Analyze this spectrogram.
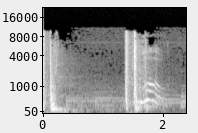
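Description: Paintball rifle shots in a forest striking rusty metal targets, heard as a few sharp, abrupt thuds with a brief vocal sound after the later pair.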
